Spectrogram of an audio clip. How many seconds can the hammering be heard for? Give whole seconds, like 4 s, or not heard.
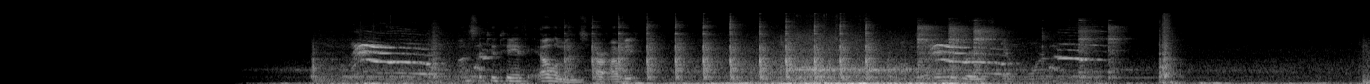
6 s.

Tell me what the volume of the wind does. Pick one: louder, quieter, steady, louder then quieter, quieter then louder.
louder then quieter.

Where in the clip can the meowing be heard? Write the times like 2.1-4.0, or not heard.
3.1-4.9, 8.8-11.1.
